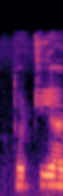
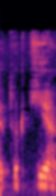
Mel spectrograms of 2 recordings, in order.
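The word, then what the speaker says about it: Türkiye: officially उन्होंने ये तुर्किया जो है अपने लिए चूज़ किया, क्योंकि तुर्की का जो उनकी अपनी ज़ुबान में वो तुर्किया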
